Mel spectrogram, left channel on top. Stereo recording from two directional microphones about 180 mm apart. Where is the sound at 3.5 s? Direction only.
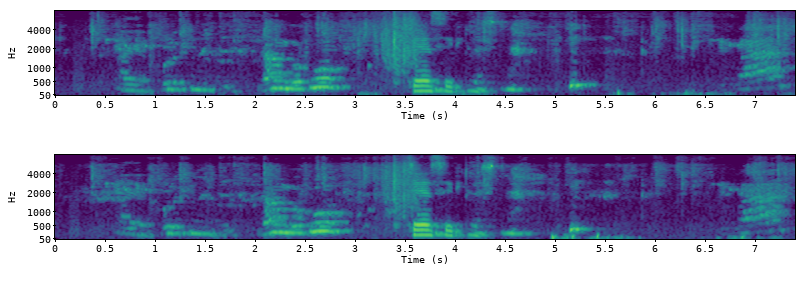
15° right (ahead or behind).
